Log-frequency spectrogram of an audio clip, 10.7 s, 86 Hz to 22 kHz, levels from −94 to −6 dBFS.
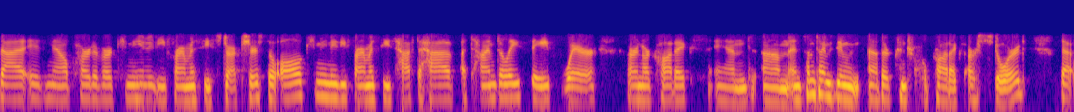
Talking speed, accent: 190 wpm, American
